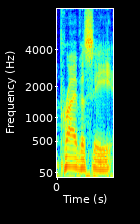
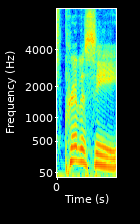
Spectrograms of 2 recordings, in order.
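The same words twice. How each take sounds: First: "privacy" with a long i, PRY-vuh-see; the American long-i "privacy". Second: "privacy" with a short i, PRIV-uh-see; the British short-i "privacy"; British privacy, imitated. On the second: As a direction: say "privacy" starting like "privy". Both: Shown as a demonstration. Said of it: "privacy is what we say".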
